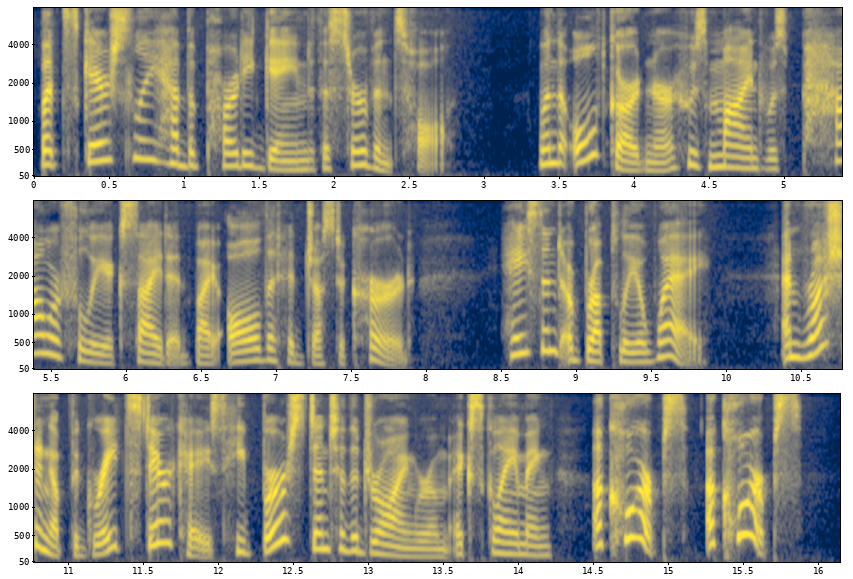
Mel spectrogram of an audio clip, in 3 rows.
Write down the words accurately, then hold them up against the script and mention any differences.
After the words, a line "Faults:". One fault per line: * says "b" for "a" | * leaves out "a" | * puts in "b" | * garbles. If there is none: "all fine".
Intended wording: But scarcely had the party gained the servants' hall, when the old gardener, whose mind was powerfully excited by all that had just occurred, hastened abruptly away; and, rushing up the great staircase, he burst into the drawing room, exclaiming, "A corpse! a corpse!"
But scarcely had the party gained the servants' hall, when the old gardener, whose mind was powerfully excited by all that had just occurred, hastened abruptly away; and, rushing up the great staircase, he burst into the drawing room, exclaiming, "A corpse! a corpse!"
Faults:
all fine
